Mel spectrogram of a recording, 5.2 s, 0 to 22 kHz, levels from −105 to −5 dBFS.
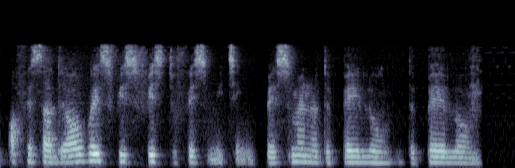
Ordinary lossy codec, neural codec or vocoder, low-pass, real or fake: none; codec, 16 kHz, 0.4 kbps, LongCat-Audio-Codec; 7.2 kHz; fake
